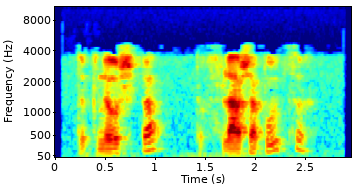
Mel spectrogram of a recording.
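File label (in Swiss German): "knoschpa", Alsatian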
